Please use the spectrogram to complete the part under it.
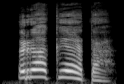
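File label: "rocket", British English; gcompris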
